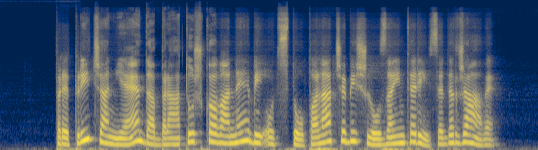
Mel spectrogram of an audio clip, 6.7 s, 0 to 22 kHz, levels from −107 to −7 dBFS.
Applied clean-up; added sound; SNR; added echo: neural mask model DeepFilterNet 3.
